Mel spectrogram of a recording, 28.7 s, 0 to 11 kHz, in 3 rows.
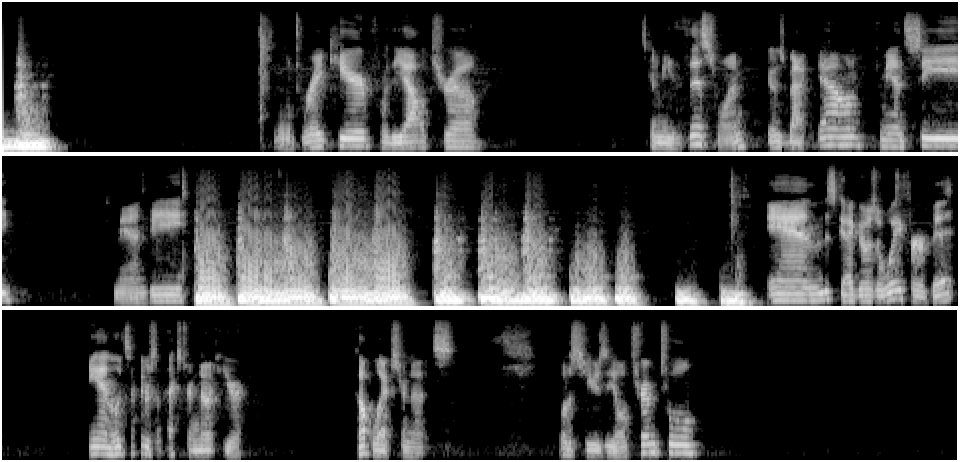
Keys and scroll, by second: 2.3 space, 2.8 super+[, 8.6 super+c, 10.7 super+v, 11.0 space, 12.1 super+], 16.6 space, 18.2 BackSpace, 21.1 alt+f, 25.0 Escape.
